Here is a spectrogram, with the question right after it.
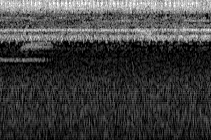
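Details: A forest at night full of cricket calls: shrill, unbroken trills layered into a chorus with rhythmic swells; a brief steady tone sounds during the first second, then only the insects continue.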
